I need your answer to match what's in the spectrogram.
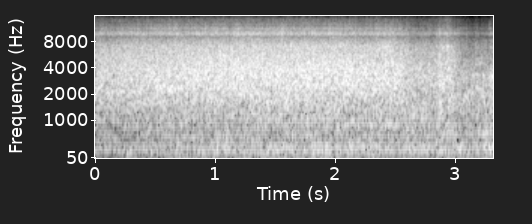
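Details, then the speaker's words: Loft header tank after replacing the worn-out ball valve, with shower pump and hot tap running: steady, even hiss of water with no hum, buzz or vibration from the tank valve; normal quiet flow. "Nothing's coming from the top, no noise from the old ball valve, which is here, which as you can see is completely knackered."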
